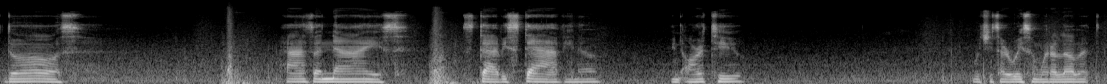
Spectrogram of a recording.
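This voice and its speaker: Male gamer, unhurried and monotone, laid-back casual commentary, clear background noise on the recording. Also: mid-range voice. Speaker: gamer commentating on own playthrough. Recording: noisy home gameplay recording.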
